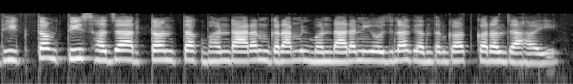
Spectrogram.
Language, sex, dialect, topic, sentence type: Magahi, female, Central/Standard, agriculture, statement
